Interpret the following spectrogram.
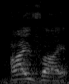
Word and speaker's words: IVi: IVi as in Levi. You know, Levi, the ancient priest. So I-V-I. I-V-I. And if you put an E, you might get the pronunciation clearer, because someone would say Ivy if they say I-V-I. So I-E-V-I. No, it's I-V-I, and you can put an E in the bracket, so the person will know it's I-Vi, not I-V.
